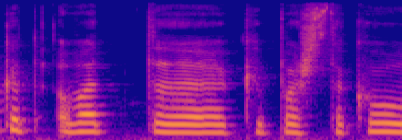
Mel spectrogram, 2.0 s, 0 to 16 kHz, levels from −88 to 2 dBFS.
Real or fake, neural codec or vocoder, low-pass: real; none; 14.4 kHz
